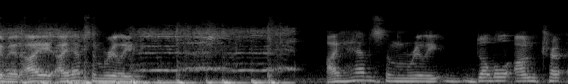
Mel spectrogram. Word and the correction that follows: entendre: How do you say it? Double entendre? – Entendre. – Double entendres.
